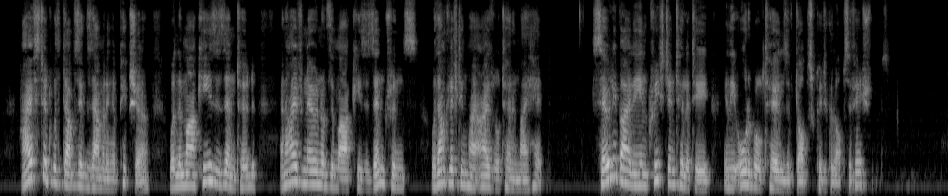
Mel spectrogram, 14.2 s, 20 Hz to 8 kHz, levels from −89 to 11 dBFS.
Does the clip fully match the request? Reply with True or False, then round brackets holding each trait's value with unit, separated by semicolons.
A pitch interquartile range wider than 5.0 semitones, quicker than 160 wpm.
True (5.6 semitones; 175 wpm)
